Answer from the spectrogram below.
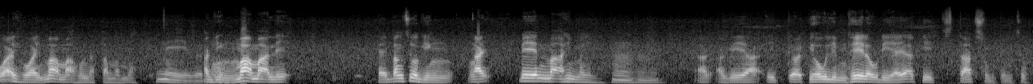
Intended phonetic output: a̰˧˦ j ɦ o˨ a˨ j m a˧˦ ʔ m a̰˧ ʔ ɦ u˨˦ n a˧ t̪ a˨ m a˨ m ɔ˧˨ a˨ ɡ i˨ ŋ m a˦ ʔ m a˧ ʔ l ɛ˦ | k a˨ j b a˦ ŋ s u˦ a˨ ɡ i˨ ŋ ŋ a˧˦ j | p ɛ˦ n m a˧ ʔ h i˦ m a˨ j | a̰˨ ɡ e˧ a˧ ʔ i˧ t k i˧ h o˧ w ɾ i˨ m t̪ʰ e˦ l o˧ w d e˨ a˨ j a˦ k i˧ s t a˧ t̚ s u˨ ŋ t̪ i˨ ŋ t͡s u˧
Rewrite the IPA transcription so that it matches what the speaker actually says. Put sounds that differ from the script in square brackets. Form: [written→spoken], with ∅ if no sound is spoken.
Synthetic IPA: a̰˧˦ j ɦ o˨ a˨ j m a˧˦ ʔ m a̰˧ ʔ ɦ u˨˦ n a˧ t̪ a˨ m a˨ m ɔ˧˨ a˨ ɡ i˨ ŋ m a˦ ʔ m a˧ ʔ l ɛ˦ | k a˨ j b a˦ ŋ [s→t͡s] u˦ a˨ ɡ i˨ ŋ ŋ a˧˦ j | p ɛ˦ n m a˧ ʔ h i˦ m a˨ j | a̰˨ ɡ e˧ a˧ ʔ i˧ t k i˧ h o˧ w [ɾ→l] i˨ m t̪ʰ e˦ l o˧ w d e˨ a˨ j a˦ k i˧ s t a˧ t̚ s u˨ ŋ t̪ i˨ ŋ t͡s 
